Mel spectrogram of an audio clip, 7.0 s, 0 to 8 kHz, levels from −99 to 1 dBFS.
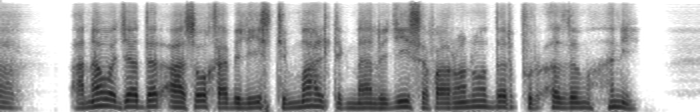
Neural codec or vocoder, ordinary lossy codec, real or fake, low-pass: codec, 16 kHz, about 1 kbps, DyCAST, with the encoder's durations; Opus, 64 kbps; fake; 7.2 kHz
